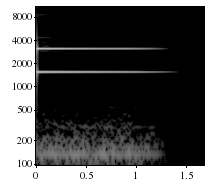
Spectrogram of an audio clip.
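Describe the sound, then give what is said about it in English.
A single bright clink of shot glasses in a toast rings out, its clear tone sustaining and fading over about a second beneath a faint low murmur. “Anyway, all that said, we're taking a shot because there was a hot tub where it didn't belong a week ago and we suck at keeping promises.”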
